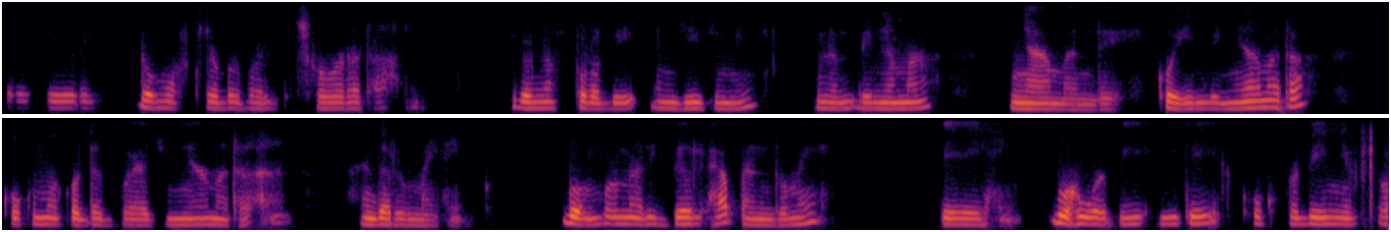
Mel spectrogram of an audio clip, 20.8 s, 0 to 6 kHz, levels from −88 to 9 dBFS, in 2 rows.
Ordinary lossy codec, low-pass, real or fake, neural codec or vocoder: Opus, 16 kbps; 5.4 kHz; fake; codec, 16 kHz in and 24 kHz out, 0.9 kbps, LongCat-Audio-Codec, fine tuned four codebook decoder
